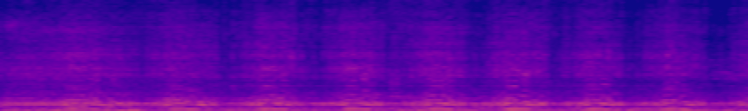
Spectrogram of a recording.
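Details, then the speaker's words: PC desktop powered on to locate a noise after dust cleaning: rough, warbling fan whir wobbling about twice a second from the CPU cooler fan, which is judged to be failed; worn fan bearing. "Para mí se jodió el culer."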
